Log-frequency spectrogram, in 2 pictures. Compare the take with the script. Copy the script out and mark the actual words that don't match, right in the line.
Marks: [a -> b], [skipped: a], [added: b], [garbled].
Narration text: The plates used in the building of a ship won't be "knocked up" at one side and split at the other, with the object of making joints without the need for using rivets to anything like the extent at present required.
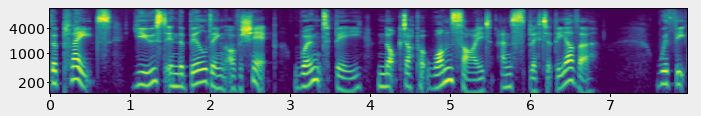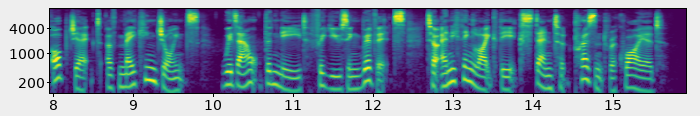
The plates used in the building of a ship won't be "knocked up" at one side and split at the other, with the object of making joints without the need for using rivets to anything like the extent at present required.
